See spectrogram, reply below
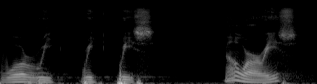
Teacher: Fijaos la R como genera una U detrás.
